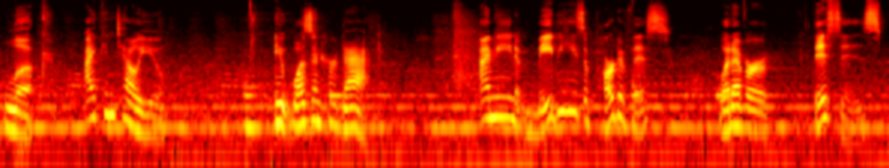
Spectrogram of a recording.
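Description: Audio drama role: nosy, flippant woman, unhurried, hugely animated pitch. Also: music in the background. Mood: frank, measured.

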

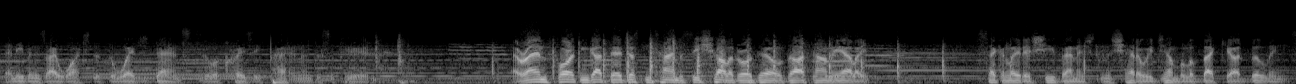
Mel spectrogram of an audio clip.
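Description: Bottomless voice, American, world-weary detective, terse, 1940s radio noir, loud music bed. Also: male voice, very deep voice, fairly even intonation, a little fast, poor audio. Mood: grim, tense narration. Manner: terse, hard-boiled, dry. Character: hard-boiled, world-weary male private detective narrating his case. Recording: vintage radio drama with music.

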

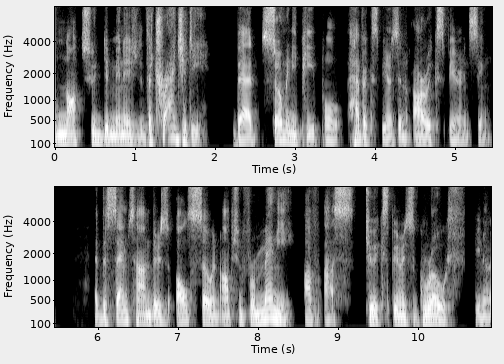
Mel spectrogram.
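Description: A man whose first language is Hebrew, a guest on a podcast who explains his ideas in a lecturing way and builds each point through repetition. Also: on the low side. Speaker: podcast guest, happiness researcher and teacher. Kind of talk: explanatory interview talk.

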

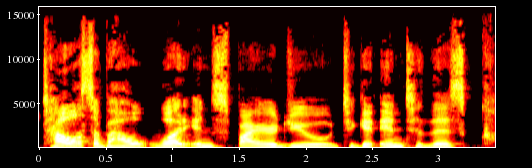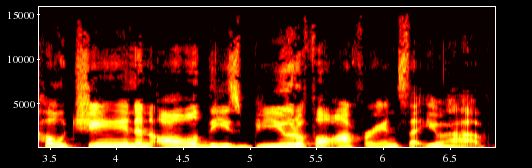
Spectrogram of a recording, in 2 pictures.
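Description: A woman's voice: mid-range voice, lively intonation, moderate pace, fairly bright tone, no room sound, clean studio sound. A woman hosting a podcast, talking in an upbeat, effusive way as she greets her guest. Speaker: podcast host. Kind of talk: enthusiastic interview chat.

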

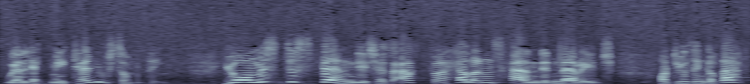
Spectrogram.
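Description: A woman's voice: a little high, very animated, a little fast, breathy edge. Swooping, scolding mother. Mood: gossipy. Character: bossy, scolding middle-aged mother. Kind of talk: 1940s radio acting. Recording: noisy old 1940s radio broadcast.

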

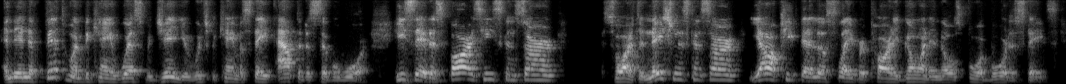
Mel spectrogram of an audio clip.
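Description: Emphatic man with a very animated pitch. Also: fairly quick. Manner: emphatic, insistent, lecturing. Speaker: panel guest, author and activist. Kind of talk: panel debate.

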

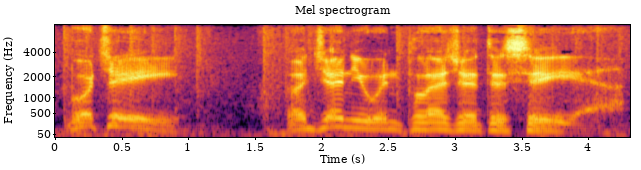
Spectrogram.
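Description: A man's voice: medium pitch, very animated, slow, gravelly, a bit bright, soft background music, exaggerated voice. A man playing a smug, menacing criminal rival with a drawling, mock-friendly manner in a comedic crime audio drama. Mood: mock-friendly menace.

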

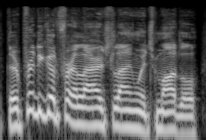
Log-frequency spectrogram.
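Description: A man's voice: fairly high pitch, very animated, a little fast, fairly bright tone, no echo, studio quality. A man hosting a podcast, interviewing in a casual, playful style. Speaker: podcast host.

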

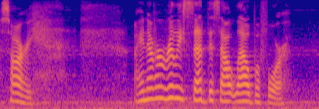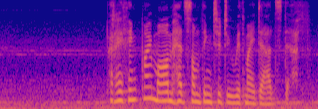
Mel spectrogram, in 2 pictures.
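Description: A woman's voice: on the high side, lively intonation, moderate pace, long pauses, close to an everyday voice. Actress as an anxious young college woman, noisy background. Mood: anxious, confiding. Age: young adult. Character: sheltered, anxious, candid young female college student. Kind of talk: naturalistic audio drama dialogue.

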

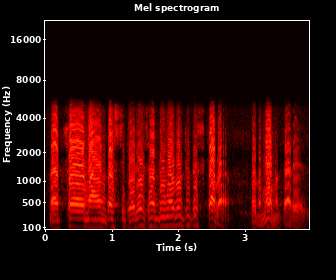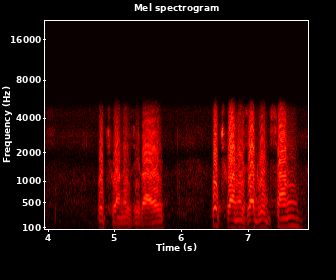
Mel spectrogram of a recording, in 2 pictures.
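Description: A man's voice: on the low side, animated, brisk, natural voice. Man acting a proud middle-aged lord, urbane, pressing, widely varied intonation, vintage radio drama, dull sound. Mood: insistent. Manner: urbane, insistent, repeats questions for emphasis. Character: proud, self-justifying titled father, coaxing and insistent.

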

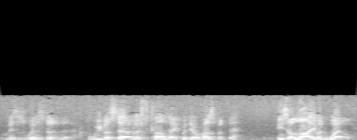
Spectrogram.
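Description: An actor playing a brisk, skeptical general in an old-time radio drama, speaking in a formal, clipped way. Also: male voice, medium pitch, dark tone, lightly acted. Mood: impatient. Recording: dull, noisy old radio recording.

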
